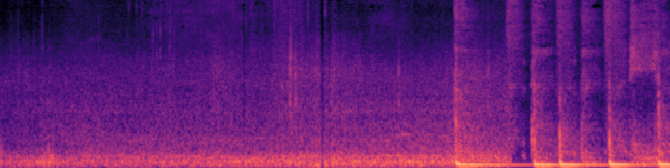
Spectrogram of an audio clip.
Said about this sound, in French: On est derrière une porte d'un bateau et on entend le vent et on voit les mouettes. Ouais, bon. Mais il y a beaucoup de vent, hein.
